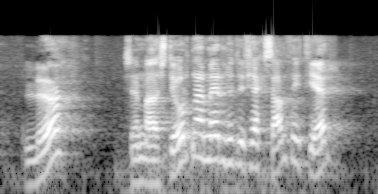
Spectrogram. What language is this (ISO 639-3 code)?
isl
